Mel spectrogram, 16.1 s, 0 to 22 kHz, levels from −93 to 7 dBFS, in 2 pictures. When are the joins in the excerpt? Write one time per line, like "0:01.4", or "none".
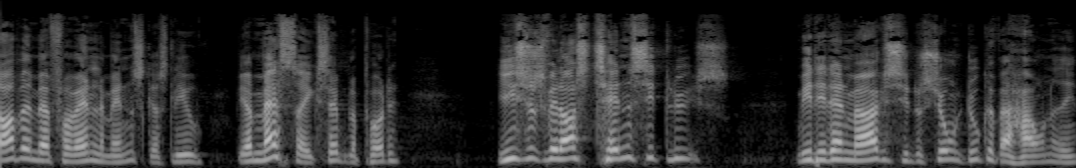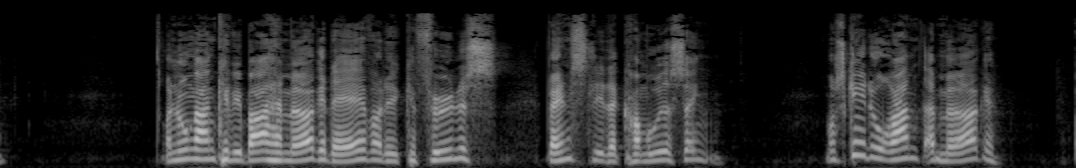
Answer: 0:03.7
